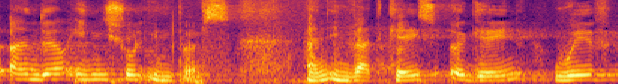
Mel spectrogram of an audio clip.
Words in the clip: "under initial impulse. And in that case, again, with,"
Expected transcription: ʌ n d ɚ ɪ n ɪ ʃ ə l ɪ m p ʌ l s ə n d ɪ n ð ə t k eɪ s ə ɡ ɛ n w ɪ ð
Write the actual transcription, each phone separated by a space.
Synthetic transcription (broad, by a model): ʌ n d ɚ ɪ n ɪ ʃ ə l ɪ m p ʌ l s ə n d ɪ n ð ə t k eɪ s ə ɡ ɛ n w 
